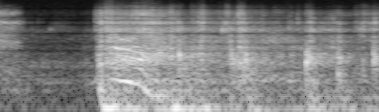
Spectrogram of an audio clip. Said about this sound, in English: The door's locked. We can't get in. Break it down, then.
